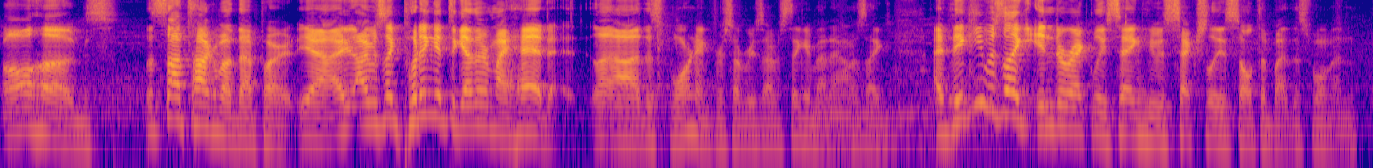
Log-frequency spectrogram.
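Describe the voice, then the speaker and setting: A young man streaming a game, chatting casually and joking in a rambling way with sudden excited yelps. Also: mid-range voice, fast, slight background noise. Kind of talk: casual chat while gaming.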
